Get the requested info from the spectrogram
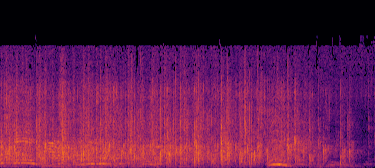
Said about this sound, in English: Oh, we ought to clap our hands right now. We ought to give God praise.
